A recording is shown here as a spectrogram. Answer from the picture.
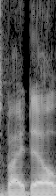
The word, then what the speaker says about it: Vidal: I keep saying Vidal, which is, by the way, how I do believe it is pronounced. You might be looking at the spelling and going, you're an idiot, but I heard it pronounced Vidal like 100 times, so I'm rolling with that.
